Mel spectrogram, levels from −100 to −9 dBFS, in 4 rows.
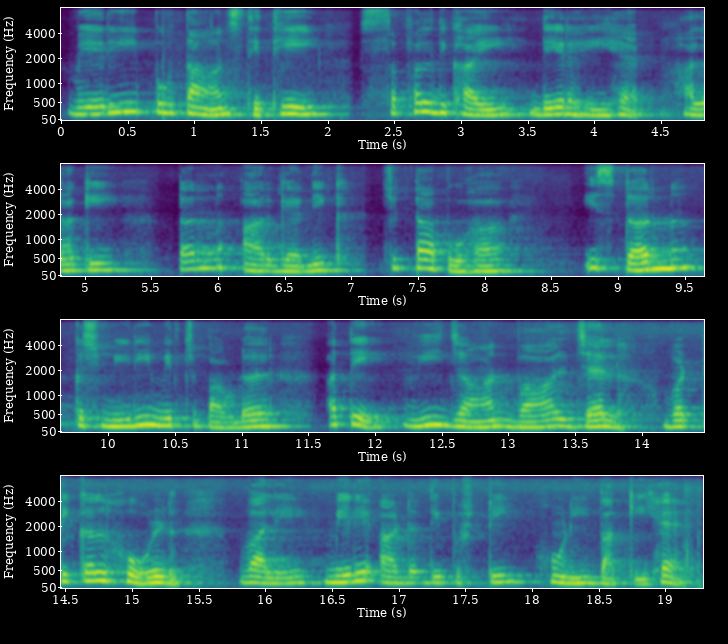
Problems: background sounds at intervals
